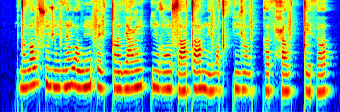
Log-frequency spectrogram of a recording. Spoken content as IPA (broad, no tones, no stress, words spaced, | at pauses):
dˤə̃βɔv sũʒũvðə̃βɔʊ̯ βũfɛvtːɑ̃ʊ̯ ðɛʕũvkːĩʊ̯ ɣɔ̃ʊ̯sʌɪ̯ tˤɛ mɪvɑtˤ kːĩɣɑ̃vkːʌθ ħʌv tːɪ θʌ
